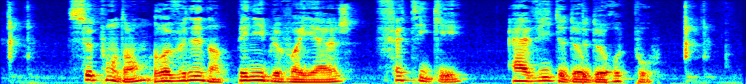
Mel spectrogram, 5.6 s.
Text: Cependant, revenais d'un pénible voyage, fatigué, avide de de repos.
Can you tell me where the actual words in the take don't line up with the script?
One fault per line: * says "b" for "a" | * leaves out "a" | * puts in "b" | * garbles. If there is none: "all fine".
all fine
